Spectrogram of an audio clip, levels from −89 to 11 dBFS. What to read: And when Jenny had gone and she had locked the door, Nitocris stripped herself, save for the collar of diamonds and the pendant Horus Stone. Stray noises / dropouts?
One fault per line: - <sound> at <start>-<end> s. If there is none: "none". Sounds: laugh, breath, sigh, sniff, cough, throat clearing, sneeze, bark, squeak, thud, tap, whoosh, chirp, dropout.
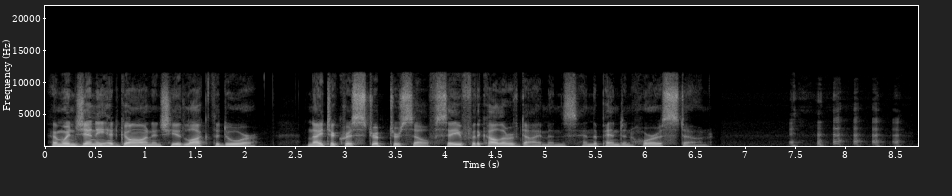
- laugh at 7.4-8.6 s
